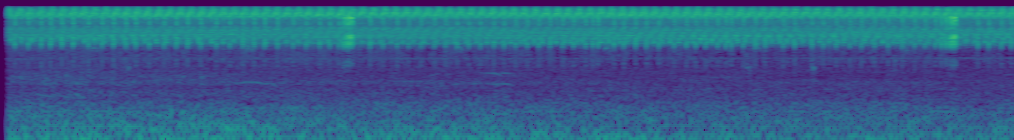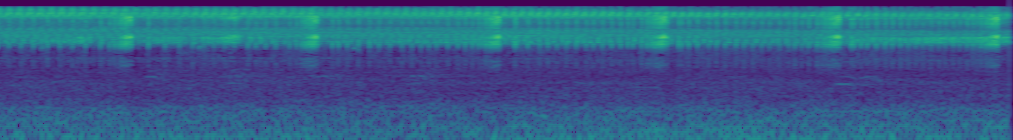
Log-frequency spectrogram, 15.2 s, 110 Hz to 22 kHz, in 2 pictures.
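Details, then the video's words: Large brown cicada singing at last in July at Aoba Park, 19 July 2019, in a year when few were heard: steady dense high buzzing drone throughout, with a low rumble of background noise beneath. "アブラゼミ ようやく鳴きました"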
